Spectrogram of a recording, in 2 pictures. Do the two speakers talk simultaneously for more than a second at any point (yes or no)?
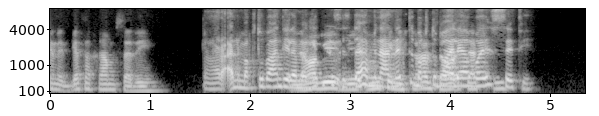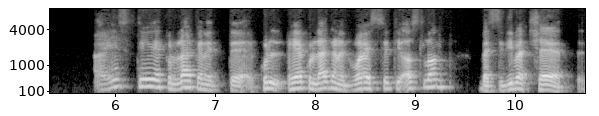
yes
